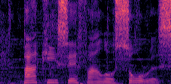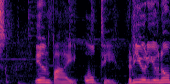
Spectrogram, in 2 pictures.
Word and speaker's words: Pachycephalosaurus: To help you out, it's pronounced Pachycephalosaurus.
